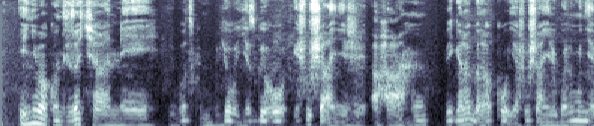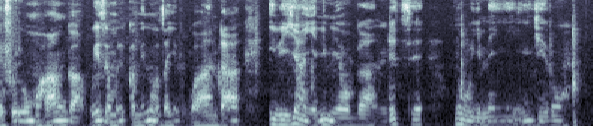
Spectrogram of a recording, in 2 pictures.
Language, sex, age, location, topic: Kinyarwanda, female, 18-24, Nyagatare, education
